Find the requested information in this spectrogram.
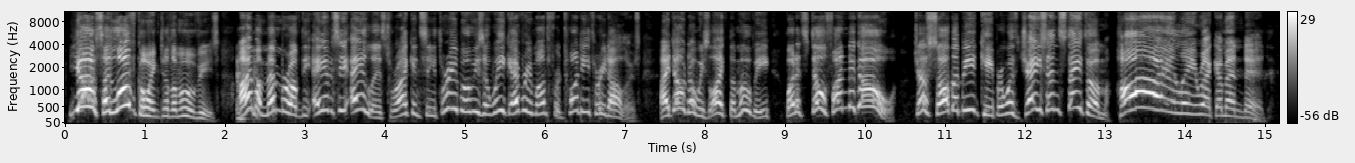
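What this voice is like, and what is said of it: Imitates another person's voice. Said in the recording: “I don't know why I'm talking like this for Robin ... let me do the Robin voice.”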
